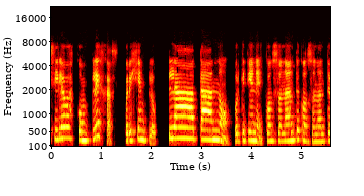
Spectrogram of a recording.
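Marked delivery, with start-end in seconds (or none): 2.3-3.6 plátano stretched slowly, syllable by syllable and louder; pla-ta-no drawn out, louder; slow segmented word. Shown as a demonstration. Therapist showing parents a hard word, slow and segmented. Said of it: "decirlas un poco más lentas y segmentadas en sílabas".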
